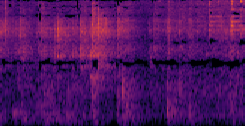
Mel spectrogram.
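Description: A dog's claws and paws clicking on a laminate wood floor as it noses and paws a plastic ball around, with irregular light knocks from the ball.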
